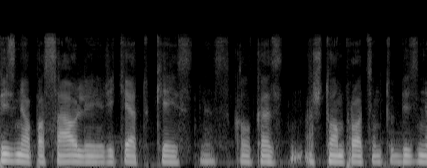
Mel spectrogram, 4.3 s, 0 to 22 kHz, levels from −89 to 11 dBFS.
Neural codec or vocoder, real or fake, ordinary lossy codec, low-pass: none; real; Opus, 16 kbps; 9.9 kHz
